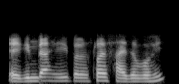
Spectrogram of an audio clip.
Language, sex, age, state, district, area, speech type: Assamese, male, 30-45, Assam, Jorhat, urban, conversation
